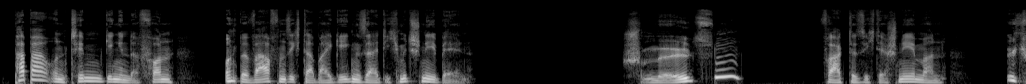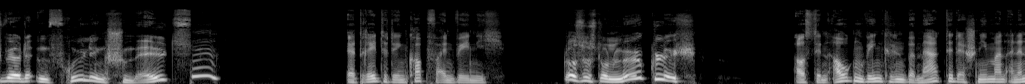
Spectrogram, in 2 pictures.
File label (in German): Hoerbuch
